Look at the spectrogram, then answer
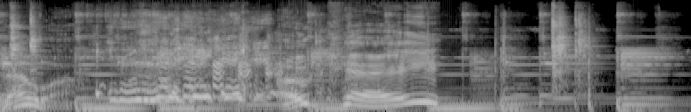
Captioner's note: laughter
